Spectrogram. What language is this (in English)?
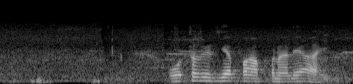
Punjabi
